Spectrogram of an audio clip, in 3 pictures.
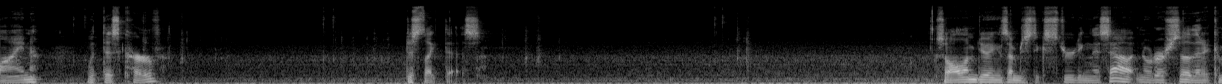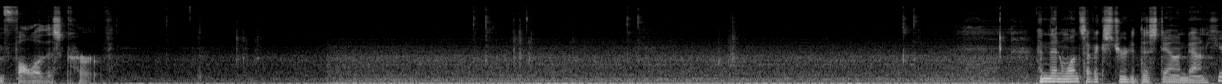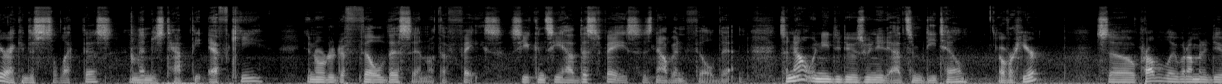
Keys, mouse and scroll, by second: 1.5 r, 3.6 s, 5.1 e, 7.2 r, 10.9 scroll down 1, 11.2-12.0 scroll up 2, 13.2 click, 14.5 s, 15.6-20.3 typing, 15.8 click, 16.3 click, 23.7 click, 25.6 f, 35.6 click.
